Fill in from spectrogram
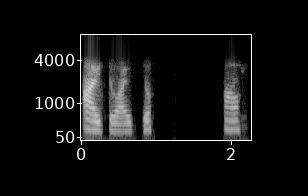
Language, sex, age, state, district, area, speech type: Kannada, female, 18-30, Karnataka, Uttara Kannada, rural, conversation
